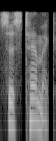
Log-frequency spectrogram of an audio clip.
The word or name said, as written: systemic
